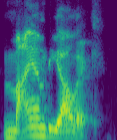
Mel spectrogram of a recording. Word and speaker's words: Mayim Bialik: MAYIM Bialik.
